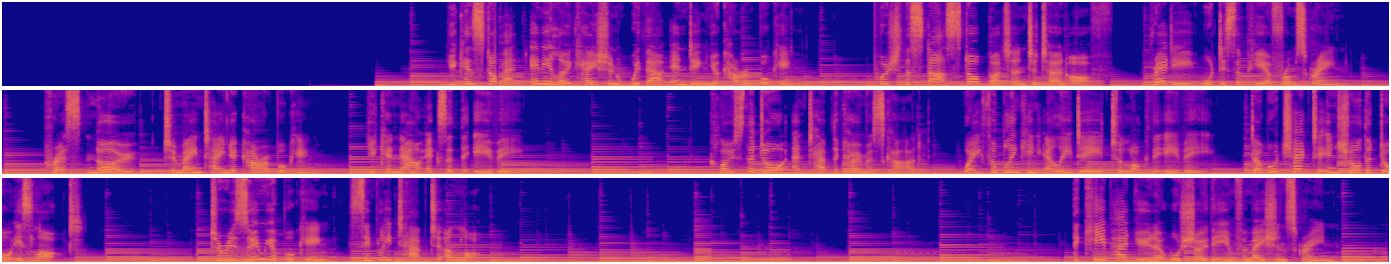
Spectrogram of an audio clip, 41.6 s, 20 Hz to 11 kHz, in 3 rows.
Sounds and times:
Music: 3.1 - 41.6
Speech: 4.5 - 8.1, 8.8 - 13.5, 14.4 - 19.1, 21.0 - 28.6, 29.9 - 32.6, 38.5 - 41.2.

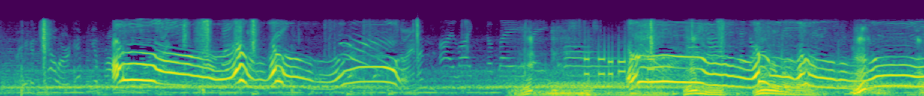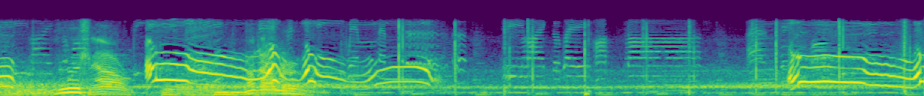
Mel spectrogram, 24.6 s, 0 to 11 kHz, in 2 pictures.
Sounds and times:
Speech: 0.1 - 21.6
Howl: 1.5 - 5.4, 6.9 - 18.2, 22.3 - 24.6.

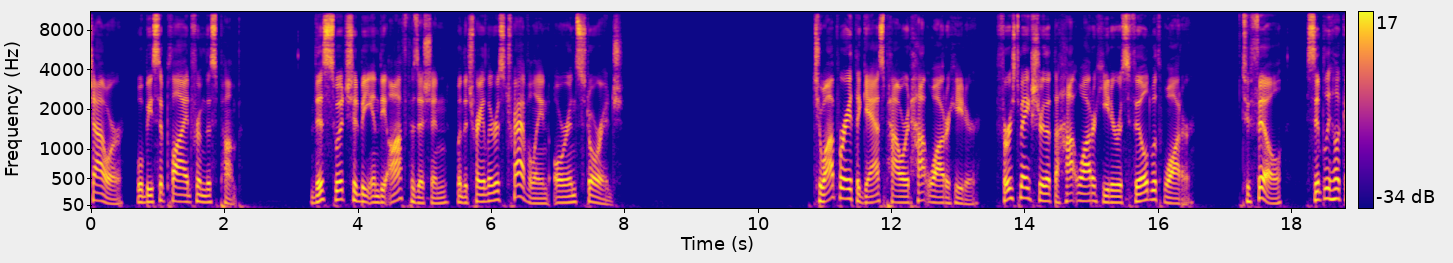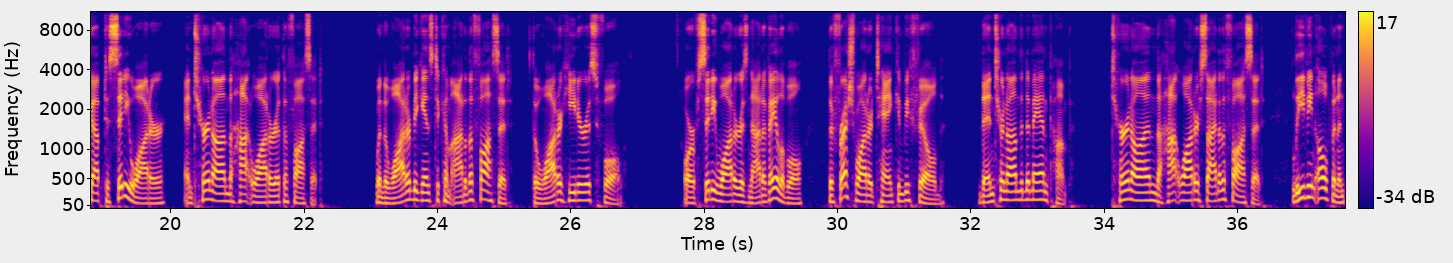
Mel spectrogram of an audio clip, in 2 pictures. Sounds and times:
Speech: 0.0 - 2.3, 3.3 - 8.0, 10.8 - 16.6, 17.3 - 22.4, 23.1 - 26.9, 27.6 - 33.6, 34.2 - 37.6.

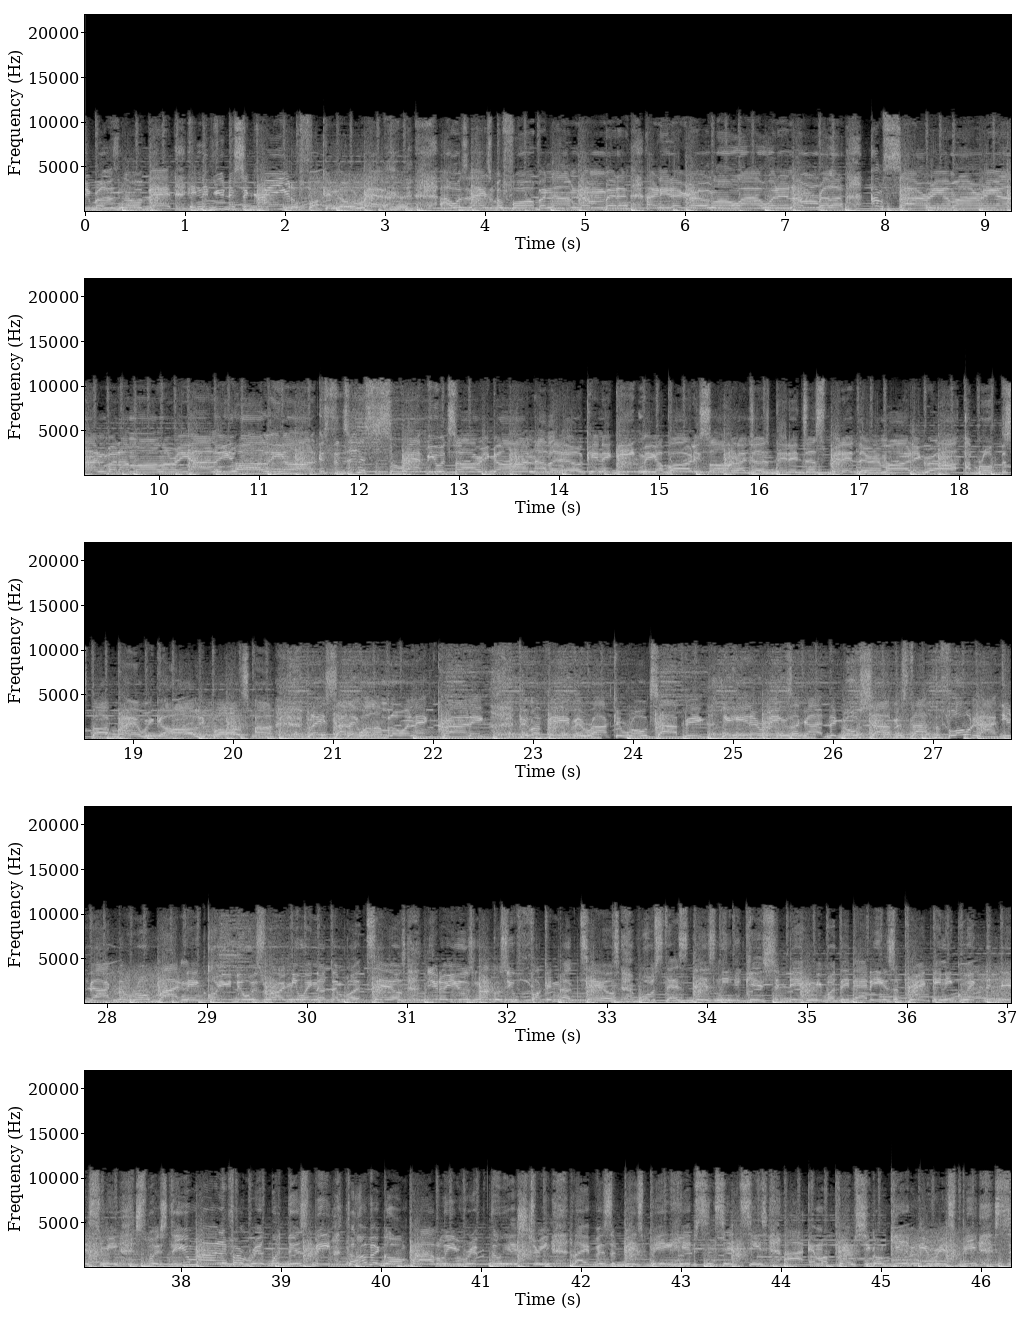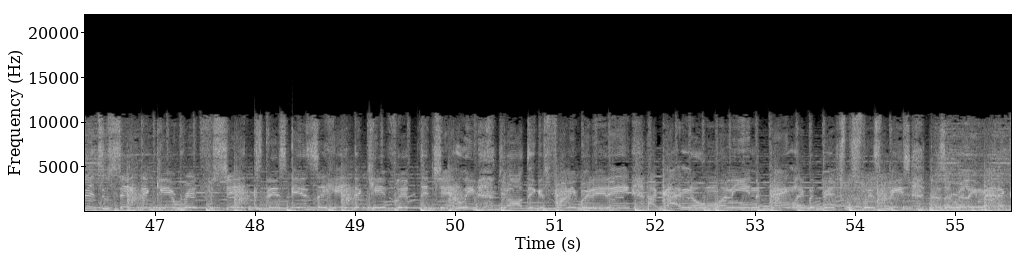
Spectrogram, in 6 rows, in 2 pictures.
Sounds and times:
Exciting music: 0.0 - 55.5.

